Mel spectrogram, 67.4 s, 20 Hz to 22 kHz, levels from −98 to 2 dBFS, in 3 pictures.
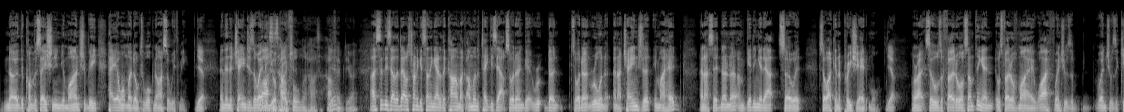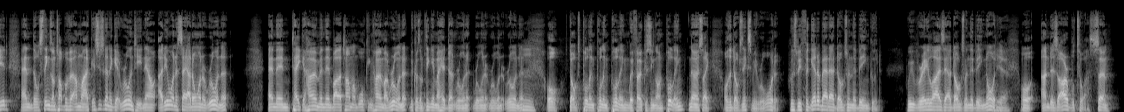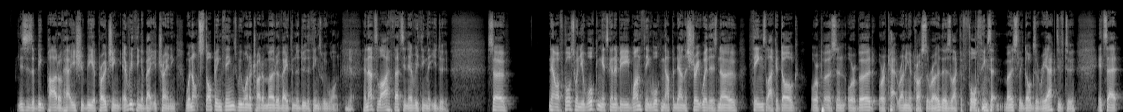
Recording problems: none

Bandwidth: 14.5 kHz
